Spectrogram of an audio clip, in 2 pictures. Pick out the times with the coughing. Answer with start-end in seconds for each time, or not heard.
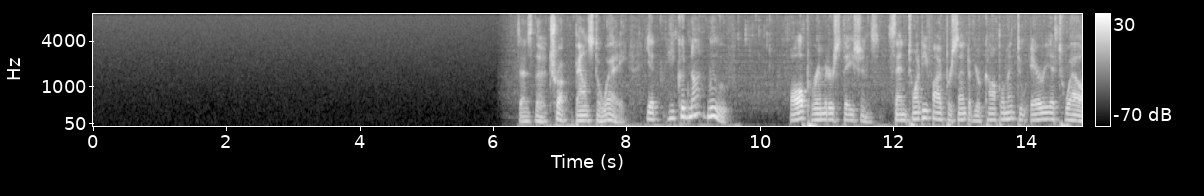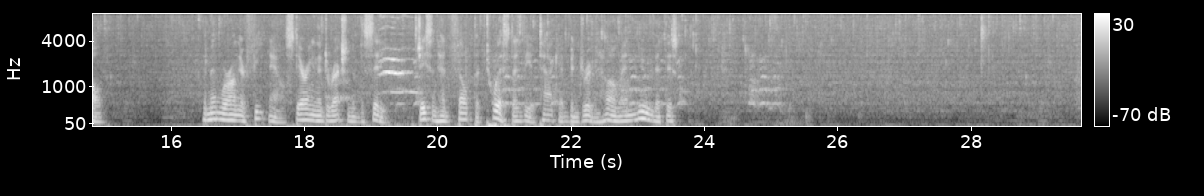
not heard.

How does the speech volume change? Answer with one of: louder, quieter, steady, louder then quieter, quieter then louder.
steady.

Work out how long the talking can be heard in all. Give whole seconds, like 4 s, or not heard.
15 s.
